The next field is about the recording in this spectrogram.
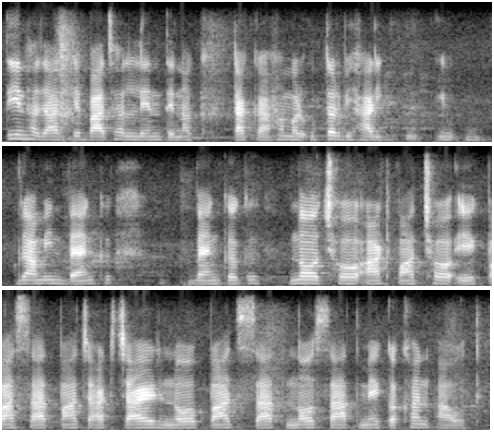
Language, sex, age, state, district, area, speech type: Maithili, female, 60+, Bihar, Madhubani, rural, read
